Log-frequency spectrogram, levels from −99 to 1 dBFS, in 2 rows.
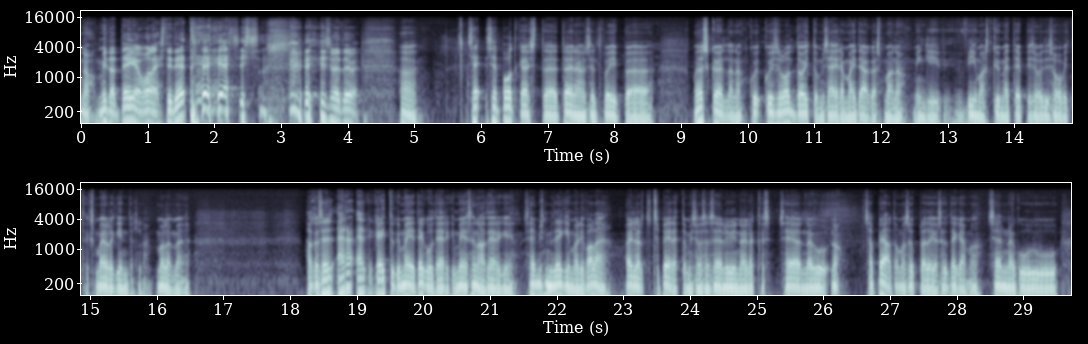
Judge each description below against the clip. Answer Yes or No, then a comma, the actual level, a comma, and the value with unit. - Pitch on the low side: Yes, very low, 85 Hz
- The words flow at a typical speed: Yes, average, 165 wpm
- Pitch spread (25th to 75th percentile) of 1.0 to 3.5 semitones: No, average, 3.9 semitones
